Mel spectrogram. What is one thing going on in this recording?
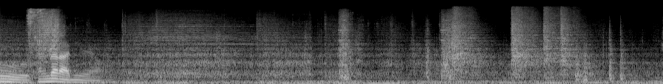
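A metal grate clangs as it is kicked loose.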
